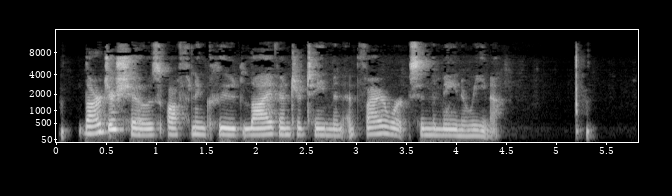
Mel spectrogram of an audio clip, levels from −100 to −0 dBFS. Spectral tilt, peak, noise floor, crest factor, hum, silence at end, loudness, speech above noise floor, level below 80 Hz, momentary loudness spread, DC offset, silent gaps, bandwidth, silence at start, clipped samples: -3 dB/octave; -2 dBFS; -74 dBFS; 20 dB; none; 0.5 s; -20 LUFS; 54 dB; -66 dBFS; 15 LU; under 0.1%; none; 11.5 kHz; 0.05 s; under 0.1%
